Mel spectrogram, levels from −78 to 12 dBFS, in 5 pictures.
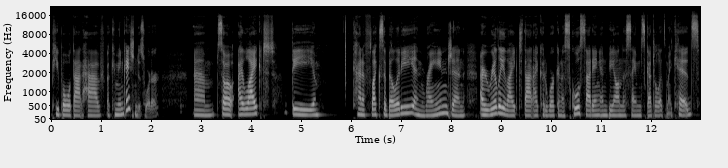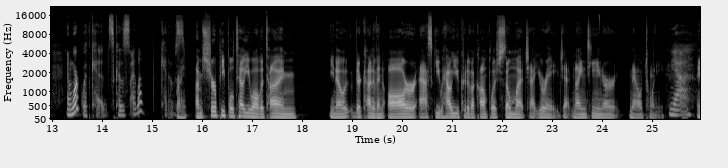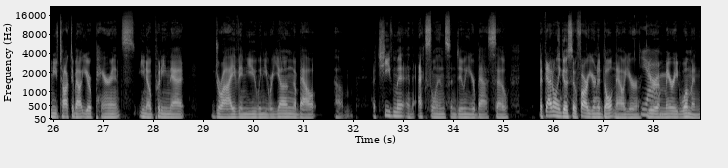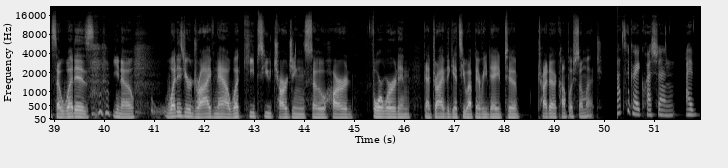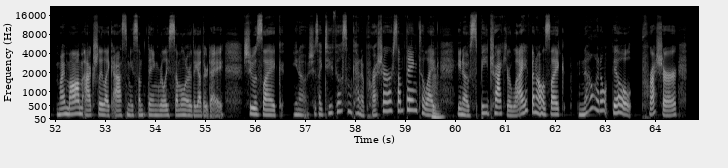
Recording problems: none

